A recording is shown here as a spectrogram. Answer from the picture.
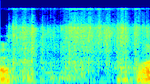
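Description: A small clear plastic bag crinkling as a hand handles it, a rustling with small crackles.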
